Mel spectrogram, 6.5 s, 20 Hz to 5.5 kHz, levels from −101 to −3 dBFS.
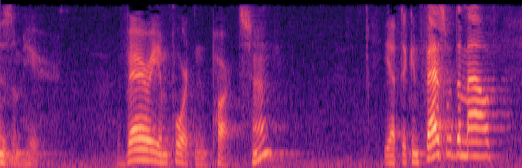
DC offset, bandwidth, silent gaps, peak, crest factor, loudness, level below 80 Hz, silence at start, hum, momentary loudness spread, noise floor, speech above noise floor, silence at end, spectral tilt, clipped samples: under 0.1%; 5.2 kHz; none; -4 dBFS; 22 dB; -25 LUFS; -56 dBFS; 0 s; none; 18 LU; -53 dBFS; 28 dB; 0.2 s; -7.5 dB/octave; under 0.1%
